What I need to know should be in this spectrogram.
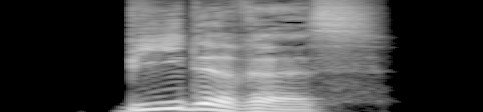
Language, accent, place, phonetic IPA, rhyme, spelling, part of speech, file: German, Germany, Berlin, [ˈbiːdəʁəs], -iːdəʁəs, biederes, adjective, De-biederes.ogg
- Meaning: strong/mixed nominative/accusative neuter singular of bieder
